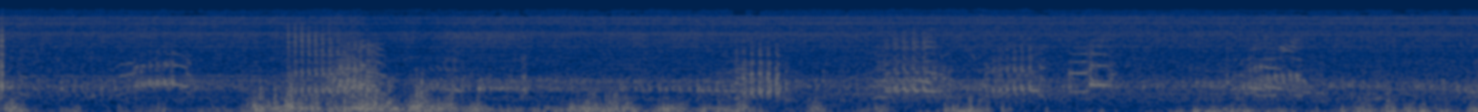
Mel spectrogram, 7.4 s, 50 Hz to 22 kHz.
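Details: Wintering sandhill cranes at Whitewater Draw, southern Arizona, 2010, flying back to their roost after a day feeding in fields; scattered bursts of rattling, trumpeting calls separated by short gaps, with low wind noise underneath.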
